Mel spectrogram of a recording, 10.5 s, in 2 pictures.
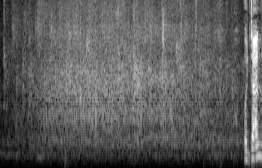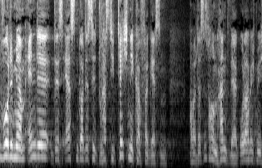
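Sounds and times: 
audience applause: 0:00.0 - 0:05.1
speech: 0:04.9 - 0:10.4.

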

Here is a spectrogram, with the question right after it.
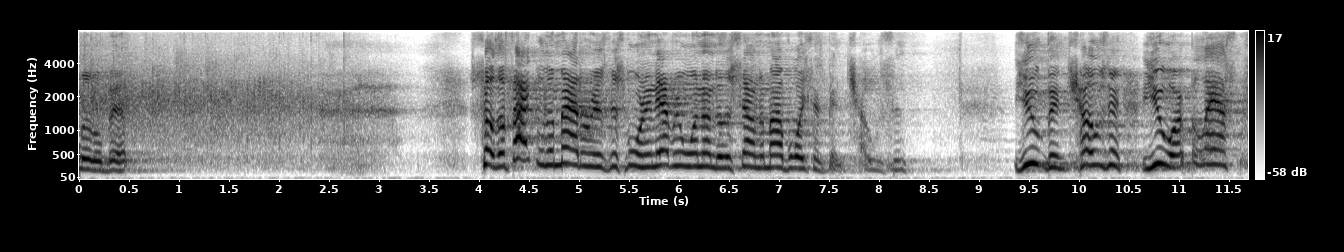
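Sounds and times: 
speech: 0:00.0 - 0:00.7, 0:03.9 - 0:08.4, 0:09.4 - 0:11.6
audience clapping hands: 0:00.0 - 0:03.2.

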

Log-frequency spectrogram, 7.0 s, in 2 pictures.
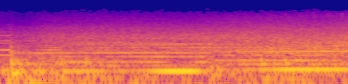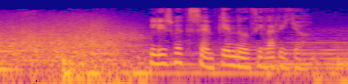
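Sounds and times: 
car engine droning on a motorway at night: 0:00.0 - 0:05.0
speech: 0:05.0 - 0:06.8.

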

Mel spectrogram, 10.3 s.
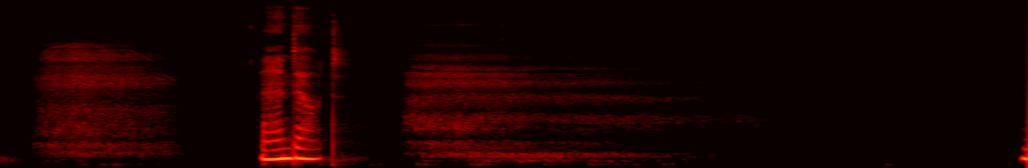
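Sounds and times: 
slow breath drawn in during a guided meditation: 0:00.4 - 0:01.9, 0:04.0 - 0:07.9
speech: 0:02.6 - 0:03.4.

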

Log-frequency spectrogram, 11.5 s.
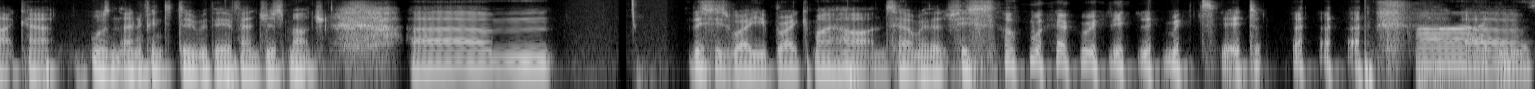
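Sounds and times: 
speech: 0:00.0 - 0:04.3, 0:05.2 - 0:11.5
laughter: 0:02.4 - 0:04.1, 0:07.1 - 0:11.5
person sneezing: 0:10.3 - 0:11.3.

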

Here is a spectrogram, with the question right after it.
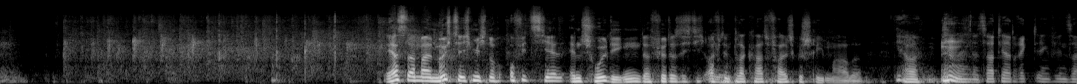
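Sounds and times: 
audience applause: 0:00.5 - 0:05.8
speech: 0:03.8 - 0:10.7.

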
